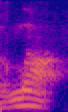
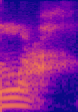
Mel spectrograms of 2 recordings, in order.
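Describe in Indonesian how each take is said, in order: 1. Diakhiri dengan vokal tanpa bunyi h. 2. Diakhiri dengan bunyi h yang terdengar. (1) "dia tidak dibaca jadi H. Jadi la itu aja" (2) "tapi kalau pakai titik dia di belakang itu namanya lah"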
